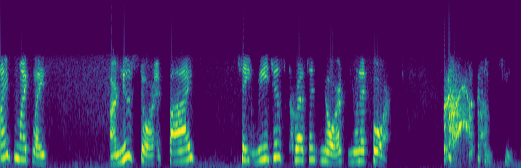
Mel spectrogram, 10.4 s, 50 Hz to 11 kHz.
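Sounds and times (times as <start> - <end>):
speech: 0.0 - 1.0, 2.2 - 4.0, 4.8 - 7.8, 8.8 - 10.3
person coughing in a laundry room: 8.9 - 9.9.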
